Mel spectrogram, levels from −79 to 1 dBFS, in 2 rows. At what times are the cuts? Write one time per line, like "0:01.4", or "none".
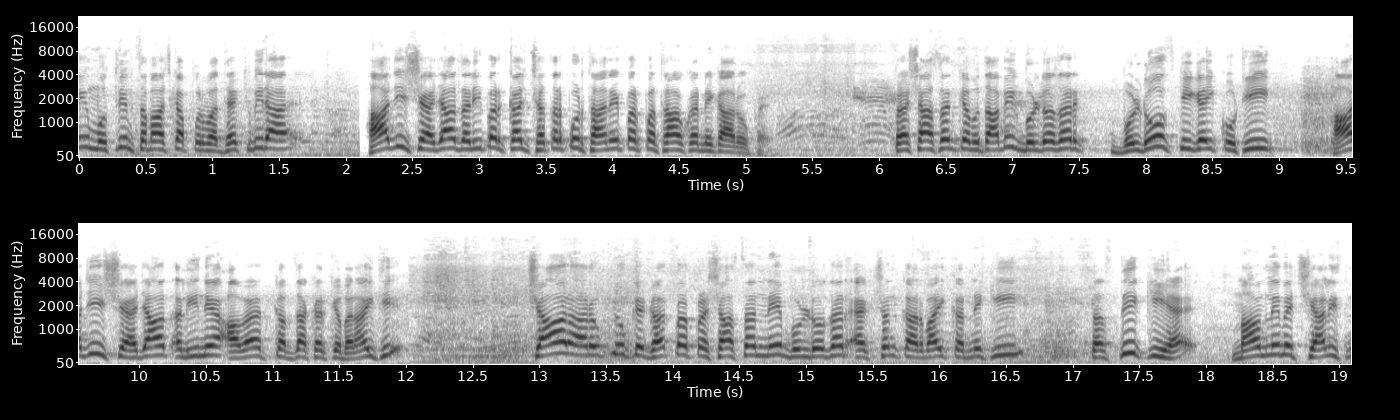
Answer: none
